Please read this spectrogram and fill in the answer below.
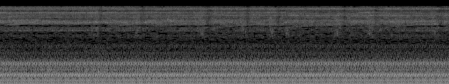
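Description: A steady, loud mechanical hum with fast, even pulsing and hissing spray. A nebulizer machine is running.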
